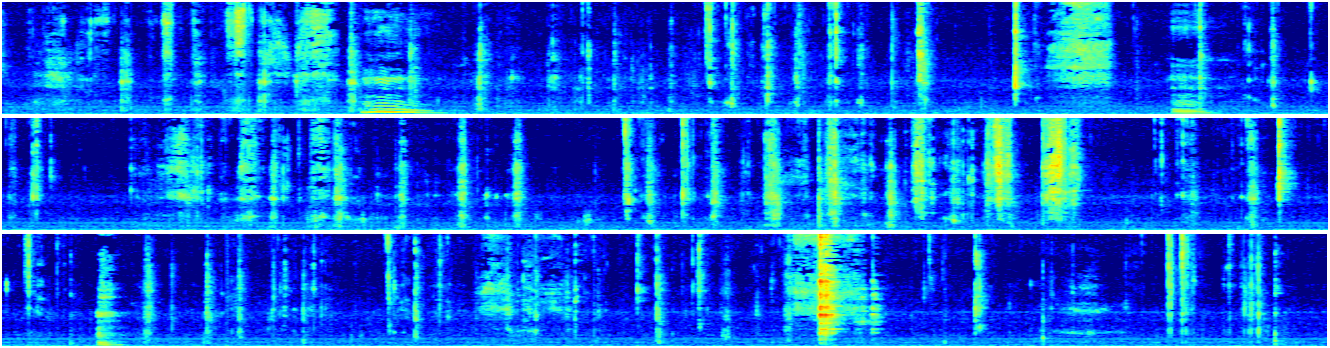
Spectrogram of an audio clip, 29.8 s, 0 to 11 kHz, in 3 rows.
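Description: Close-up eating sounds of papaya salad: wet chewing and small crunches, many soft clicks scattered throughout. A short hummed 'mm' falls in pitch about three seconds in, brief murmurs follow near nine and twenty-one seconds, and a sharp click comes about 26 seconds in.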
